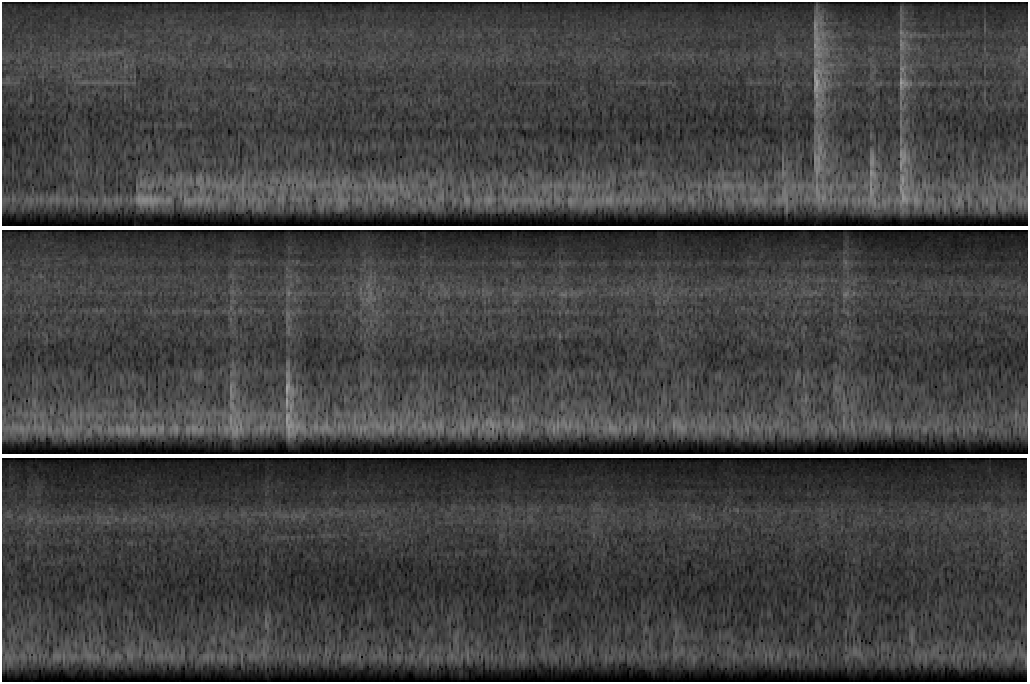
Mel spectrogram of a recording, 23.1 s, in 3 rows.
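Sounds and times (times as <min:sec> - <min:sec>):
electric train running hum: 0:00.0 - 0:23.0
wheels clacking over rail joints: 0:02.5 - 0:15.8.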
